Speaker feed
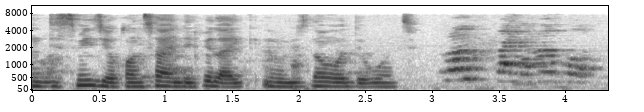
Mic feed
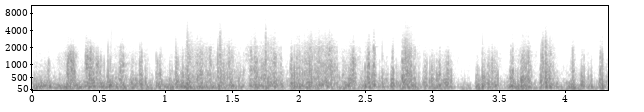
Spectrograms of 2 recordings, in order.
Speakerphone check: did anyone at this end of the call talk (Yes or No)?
No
